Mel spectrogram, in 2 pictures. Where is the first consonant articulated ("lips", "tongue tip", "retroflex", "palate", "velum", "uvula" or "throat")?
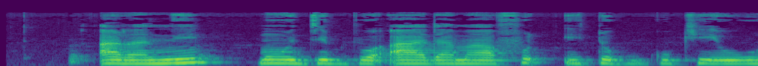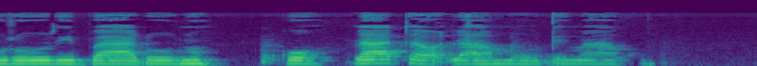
throat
